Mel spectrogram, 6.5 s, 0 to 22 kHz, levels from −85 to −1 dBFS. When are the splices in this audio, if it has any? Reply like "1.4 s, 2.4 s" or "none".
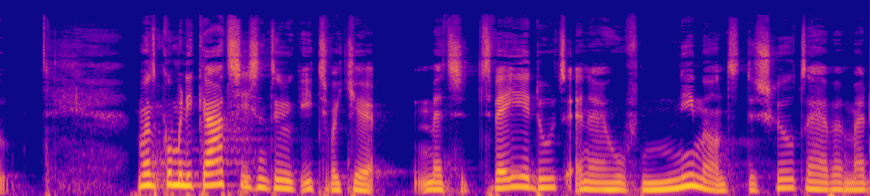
none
